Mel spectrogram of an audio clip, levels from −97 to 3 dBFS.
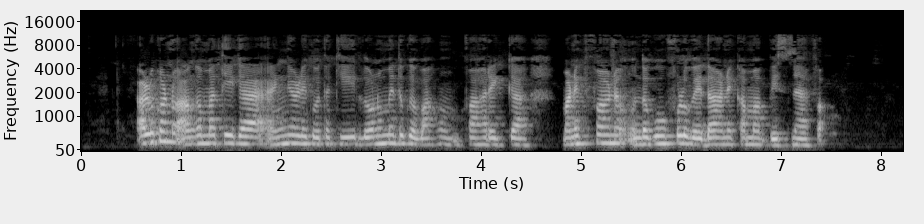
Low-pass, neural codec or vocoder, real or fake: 10.8 kHz; none; real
